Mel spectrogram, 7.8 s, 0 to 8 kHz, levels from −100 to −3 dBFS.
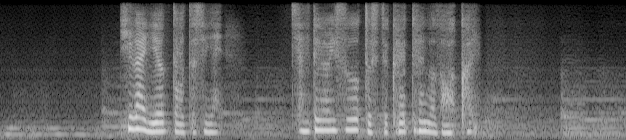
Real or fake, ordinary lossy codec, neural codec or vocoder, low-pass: fake; none; codec, 16 kHz, 0.5 kbps, FunCodec, trained on Chinese and English, 25 frames a second; 7.2 kHz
